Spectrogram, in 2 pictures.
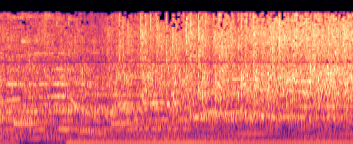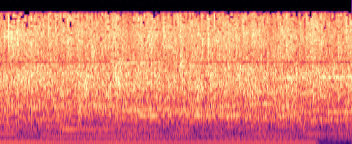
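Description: Audience applause fills the whole clip as steady, dense clapping from many hands, with a low sustained hum running underneath and no voices standing out.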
